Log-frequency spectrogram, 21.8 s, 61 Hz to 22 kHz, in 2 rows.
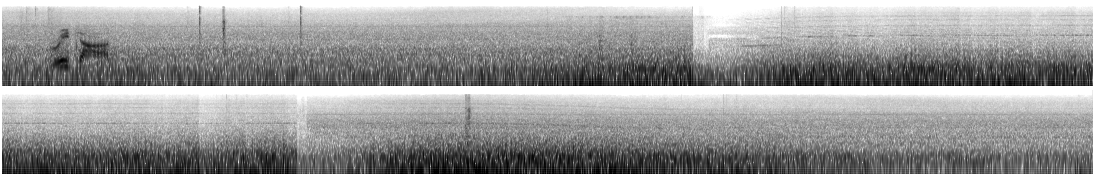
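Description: The jet engines of an Airbus A320 roar as it rolls down a runway after landing.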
